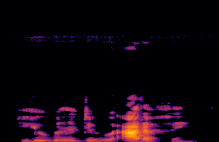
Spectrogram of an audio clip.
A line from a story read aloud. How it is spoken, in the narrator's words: Draco breathed, voice stroking Potter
